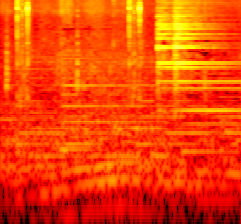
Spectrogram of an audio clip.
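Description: Background music, with a couple of short clicks and then a bright bell chime that rings on from about one and a half seconds in: the click-and-bell sound effect of a subscribe-button animation.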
